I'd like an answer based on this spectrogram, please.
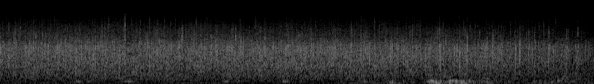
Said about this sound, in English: Let's have another round of applause then once again for … and ….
